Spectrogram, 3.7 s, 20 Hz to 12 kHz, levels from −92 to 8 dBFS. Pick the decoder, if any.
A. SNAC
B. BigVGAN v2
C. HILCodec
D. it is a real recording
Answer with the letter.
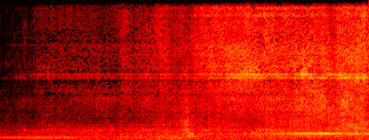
C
